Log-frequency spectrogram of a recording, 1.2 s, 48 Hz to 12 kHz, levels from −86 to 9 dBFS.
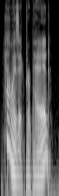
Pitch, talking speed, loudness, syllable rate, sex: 110 Hz, 205 wpm, -17 LUFS, 7.4 syllables/s, male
